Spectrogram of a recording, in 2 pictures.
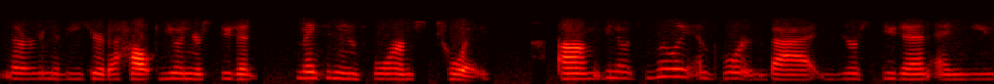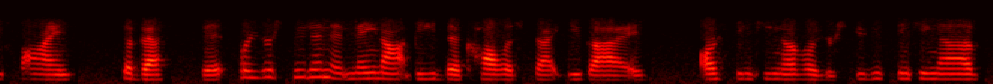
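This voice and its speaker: Slightly froggy from feeling under the weather, a middle-aged admissions director explains things conversationally during a webinar, frequently saying "you know." She talks fairly quickly at a medium pitch with fairly even intonation, on a dry, phone-like narrow-band recording.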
